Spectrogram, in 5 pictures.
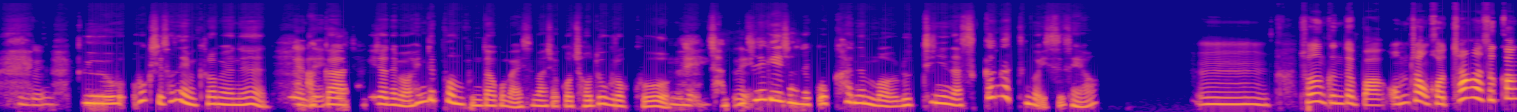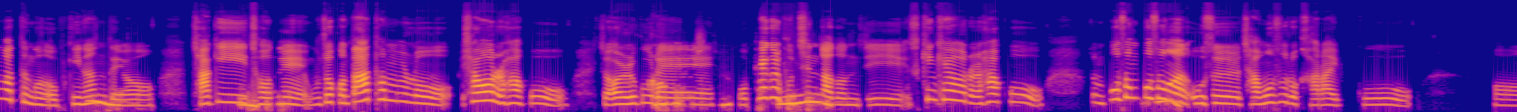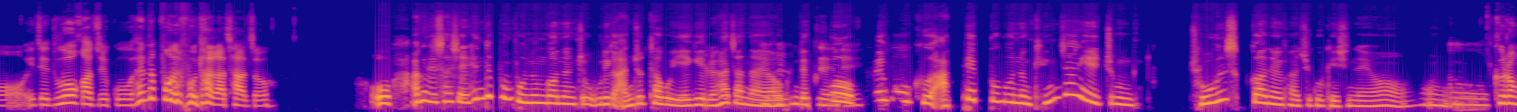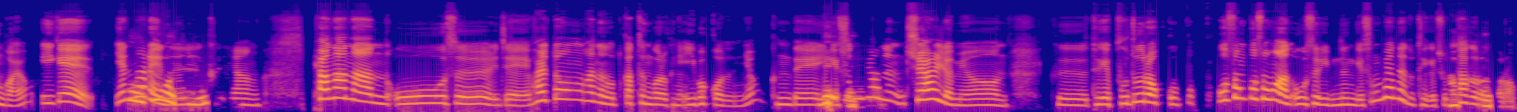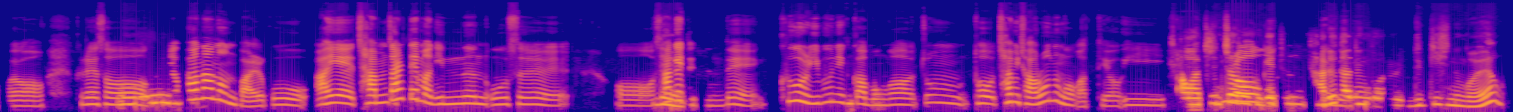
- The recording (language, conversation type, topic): Korean, unstructured, 좋은 수면 습관을 위해 꼭 지켜야 할 것은 무엇일까요?
- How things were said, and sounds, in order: other background noise; distorted speech; laughing while speaking: "핸드폰을 보다가"; teeth sucking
